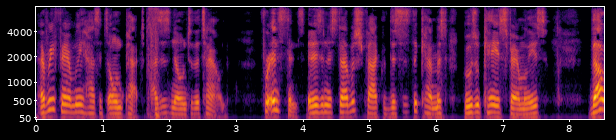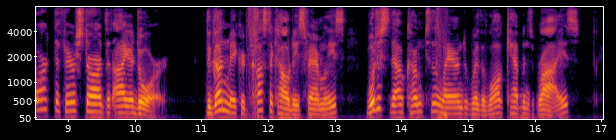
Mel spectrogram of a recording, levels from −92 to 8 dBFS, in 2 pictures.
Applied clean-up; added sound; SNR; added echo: neural mask model RNNoise.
